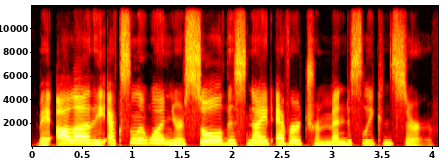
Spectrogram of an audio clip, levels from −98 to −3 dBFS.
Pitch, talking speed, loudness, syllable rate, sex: 255 Hz, 175 wpm, -17 LUFS, 5.7 syllables/s, female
